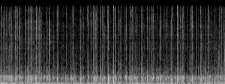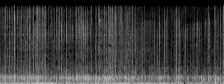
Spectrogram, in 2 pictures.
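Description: Long green-black acrylic nails scratch and tap the hollow, white-painted metal mesh grille of a large condenser microphone with a glittery body. The result is a dense, continuous stream of rough scratching and rapid, crackly taps, heavy with low rumble and lightly flecked with high, bright clicks. The level stays fairly steady throughout.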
